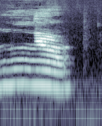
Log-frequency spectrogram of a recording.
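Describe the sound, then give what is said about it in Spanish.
A single drawn-out meow from a large, fluffy, jet-black Persian cat, about a second long and fairly loud, with a tone that swells brighter in the middle before tapering off into quiet background. “Puedo hablar perfectamente. Dijo con voz de gato.”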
